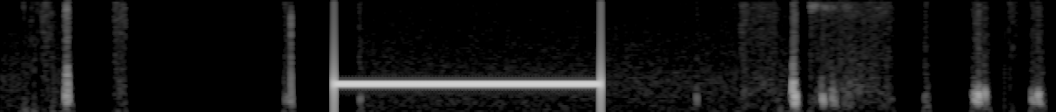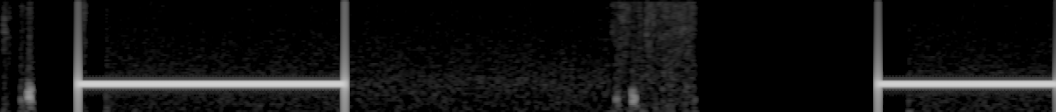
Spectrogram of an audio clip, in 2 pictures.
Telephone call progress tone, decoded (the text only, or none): ringback tone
